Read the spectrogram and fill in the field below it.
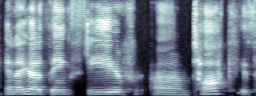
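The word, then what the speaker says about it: takk: Talk is how you say it in Steve's language,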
